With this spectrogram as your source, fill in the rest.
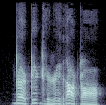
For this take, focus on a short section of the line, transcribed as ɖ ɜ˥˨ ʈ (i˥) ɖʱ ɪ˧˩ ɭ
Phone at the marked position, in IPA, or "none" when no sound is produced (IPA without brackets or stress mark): i˥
